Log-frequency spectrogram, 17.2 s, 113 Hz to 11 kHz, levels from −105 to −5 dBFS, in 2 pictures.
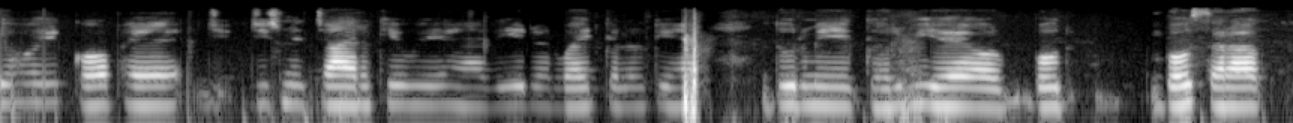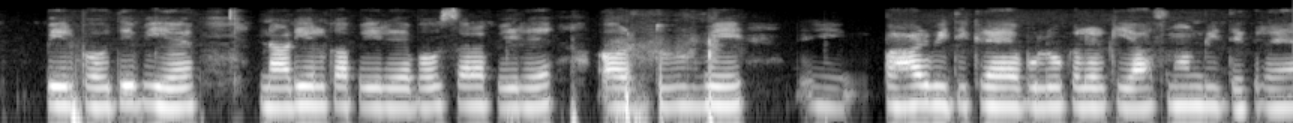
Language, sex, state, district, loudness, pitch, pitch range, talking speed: Hindi, female, Bihar, Kishanganj, -18 LUFS, 220 Hz, 215-225 Hz, 185 wpm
